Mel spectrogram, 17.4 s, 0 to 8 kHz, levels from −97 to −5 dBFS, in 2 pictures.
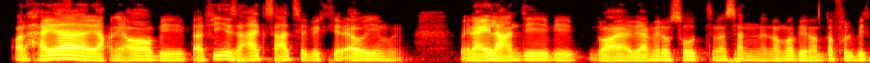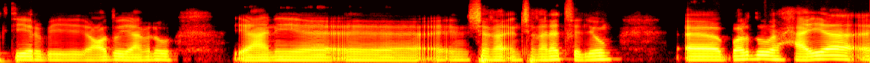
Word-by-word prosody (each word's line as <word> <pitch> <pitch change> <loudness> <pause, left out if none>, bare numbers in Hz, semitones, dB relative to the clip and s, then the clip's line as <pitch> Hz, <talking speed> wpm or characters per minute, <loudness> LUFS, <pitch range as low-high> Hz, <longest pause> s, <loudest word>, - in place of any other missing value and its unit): آه - - +1
الحقيقة، 135 +1 +7
يعني 105 0 +1
آه، 115 +4 +3
بيبقى 105 -3 -4
في 130 +6 -1
إزعاج 115 +2 -1
ساعات 120 -1 -2
في 130 - -16
البيت 110 +1 -5
كتير 110 - -4
أوي، 115 +1 +1
م 105 -2 -9 0.6
من - - -6
العيلة 110 +3 +5
عندي 115 +1 +1
بي 100 -1 -6
بيع 100 -1 0
بيعملوا 110 +4 -1
صوت، 115 0 -4
مثلًا 110 -1 -6
اللي 105 0 -7
هُم 110 +2 -3
بينضّفوا 110 +2 -4
البيت 110 0 -4
كتير، 110 -1 -1
بيقعدوا 100 +1 -3
يعملوا 105 +2 -2 0.6
يعني 100 +2 -1
آآ 95 -1 -3 0.3
إنشغ 105 +1 -2
انشغالات 105 +3 -2
في - - -5
اليوم، 120 +4 -1 0.7
آآ 110 -1 +5
برضه 125 +4 +2
الحقيقة 115 +3 +3 0.2
آآ - - -2
110 Hz, 130 wpm, -23 LUFS, 100-115 Hz, 0.7 s, الحقيقة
